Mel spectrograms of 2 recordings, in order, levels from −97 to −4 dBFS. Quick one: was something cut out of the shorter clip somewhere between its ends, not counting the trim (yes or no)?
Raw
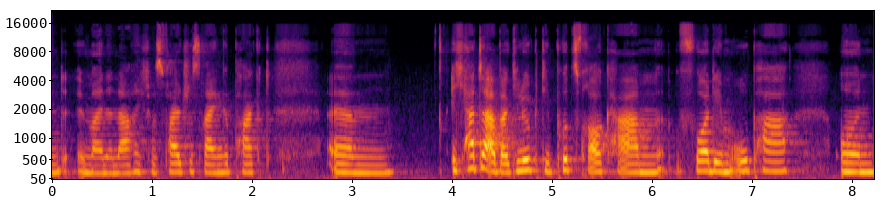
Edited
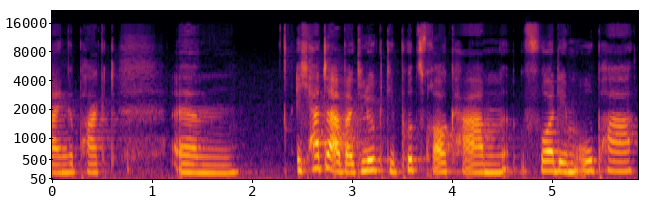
no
